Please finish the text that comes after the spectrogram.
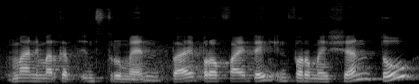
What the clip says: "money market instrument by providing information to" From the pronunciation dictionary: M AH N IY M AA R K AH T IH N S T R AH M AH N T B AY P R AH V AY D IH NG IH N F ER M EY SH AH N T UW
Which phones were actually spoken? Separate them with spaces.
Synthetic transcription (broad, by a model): M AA N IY M AA R K AH T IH N S T R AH M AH N B AY P R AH F AY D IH NG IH N F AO M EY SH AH N T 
